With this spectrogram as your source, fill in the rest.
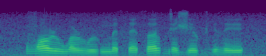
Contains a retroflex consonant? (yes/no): yes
